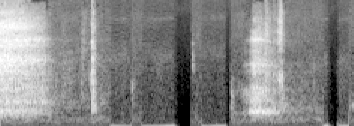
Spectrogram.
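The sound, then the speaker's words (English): Deep breaths taken during a guided relaxation exercise, drawn in through the nose and let out through the mouth: two faint, airy rushes of breath separated by a quiet pause, with a few small clicks between them and no talking. “Let's take a deep breath.”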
